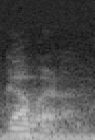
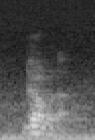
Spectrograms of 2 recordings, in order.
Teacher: in british english governor swallowing one syllable this is called clipping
